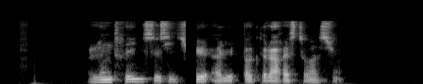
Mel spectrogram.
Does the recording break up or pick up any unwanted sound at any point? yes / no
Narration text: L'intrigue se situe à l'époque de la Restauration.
yes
